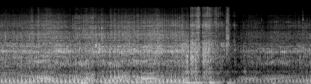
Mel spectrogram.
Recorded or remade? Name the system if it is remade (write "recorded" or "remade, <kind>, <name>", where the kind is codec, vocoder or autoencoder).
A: recorded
